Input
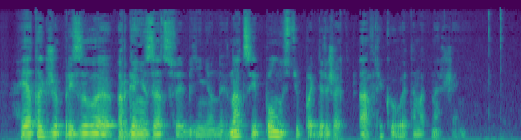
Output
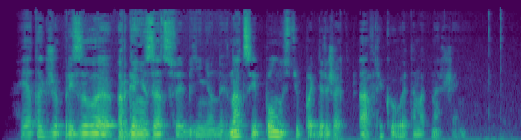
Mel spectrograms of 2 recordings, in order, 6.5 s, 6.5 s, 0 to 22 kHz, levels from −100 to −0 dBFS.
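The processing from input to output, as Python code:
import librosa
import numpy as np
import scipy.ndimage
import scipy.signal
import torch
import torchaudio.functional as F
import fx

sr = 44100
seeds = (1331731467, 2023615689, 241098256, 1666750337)

y = fx.fade_in_head(x, sr, length_s=1.13)
y = fx.high_shelf(y, sr, hz=5300.0, db=fx.steps((0.0, 6.5), (3.12, -5.0)))
y = F.gain(torch.from_numpy(y), -4.5).numpy()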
